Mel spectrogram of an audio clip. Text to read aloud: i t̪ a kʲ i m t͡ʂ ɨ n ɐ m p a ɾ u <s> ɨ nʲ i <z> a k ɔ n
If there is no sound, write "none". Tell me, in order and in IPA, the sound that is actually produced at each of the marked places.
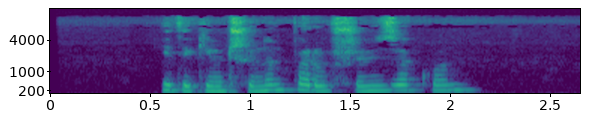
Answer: ʂ, z

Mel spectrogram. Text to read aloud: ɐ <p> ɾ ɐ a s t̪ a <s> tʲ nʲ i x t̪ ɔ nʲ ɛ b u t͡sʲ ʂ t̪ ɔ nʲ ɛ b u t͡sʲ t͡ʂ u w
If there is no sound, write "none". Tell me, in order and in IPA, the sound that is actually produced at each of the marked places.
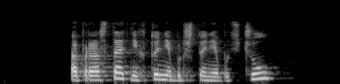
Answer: p, none

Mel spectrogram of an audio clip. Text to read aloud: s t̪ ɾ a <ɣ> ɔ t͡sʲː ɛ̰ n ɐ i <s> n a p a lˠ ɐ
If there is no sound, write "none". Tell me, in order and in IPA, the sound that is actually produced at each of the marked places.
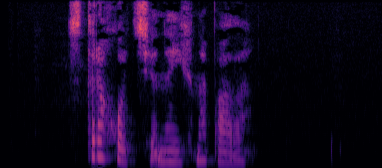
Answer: x, x

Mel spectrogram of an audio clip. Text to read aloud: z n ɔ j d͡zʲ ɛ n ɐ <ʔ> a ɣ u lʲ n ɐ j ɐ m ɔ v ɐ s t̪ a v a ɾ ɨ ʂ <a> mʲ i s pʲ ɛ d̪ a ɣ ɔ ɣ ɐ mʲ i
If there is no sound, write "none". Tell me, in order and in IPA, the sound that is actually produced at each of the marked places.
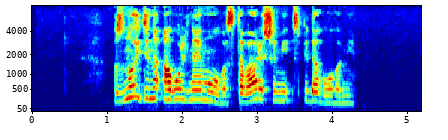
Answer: ʔ, ɐ

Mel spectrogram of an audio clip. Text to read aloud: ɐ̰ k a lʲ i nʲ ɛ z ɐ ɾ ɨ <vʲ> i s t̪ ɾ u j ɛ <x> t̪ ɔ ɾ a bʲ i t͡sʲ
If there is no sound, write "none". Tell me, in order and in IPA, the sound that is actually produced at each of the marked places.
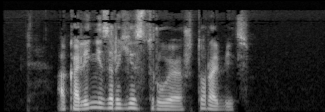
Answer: ɣʲ, ʂ

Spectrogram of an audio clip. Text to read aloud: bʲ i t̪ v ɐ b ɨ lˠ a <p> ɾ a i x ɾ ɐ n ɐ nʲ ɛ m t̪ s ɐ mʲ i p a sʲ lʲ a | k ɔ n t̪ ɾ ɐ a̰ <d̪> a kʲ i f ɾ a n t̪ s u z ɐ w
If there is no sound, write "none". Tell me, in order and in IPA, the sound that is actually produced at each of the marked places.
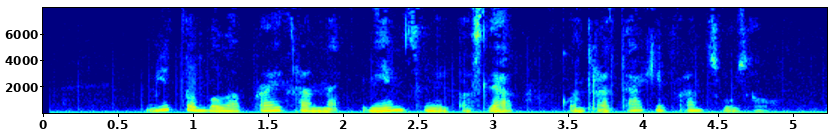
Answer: p, t̪

